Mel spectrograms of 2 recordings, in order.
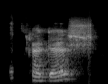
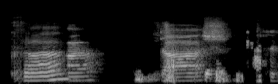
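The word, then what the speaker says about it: חדש: Kadesh. Look at the vowels. Cha. Dash. Good. Chadash. Sorry. Shir. Shir. Kadesh. Chadash.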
